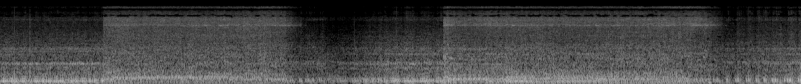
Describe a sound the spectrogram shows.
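A band saw blade cuts through a log with a high hiss.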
